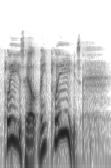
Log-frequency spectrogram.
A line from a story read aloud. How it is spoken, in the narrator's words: The wounded man raised himself on his elbow and called out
